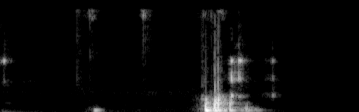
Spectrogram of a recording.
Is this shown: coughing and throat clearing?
no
